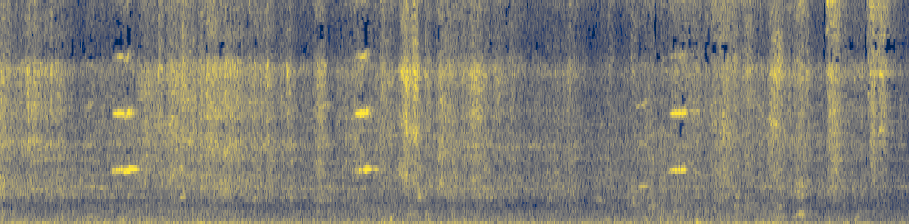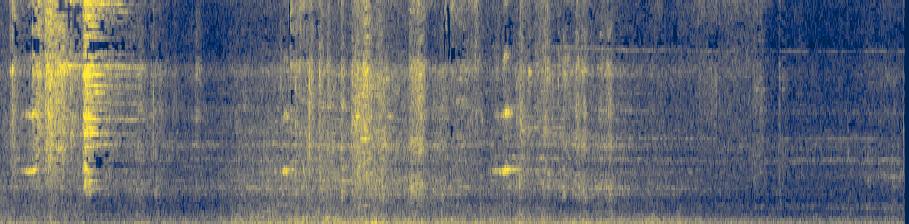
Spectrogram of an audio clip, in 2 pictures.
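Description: A train rolling past with a heavy, steady low rumble, and short high-pitched wheel squeals every couple of seconds.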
